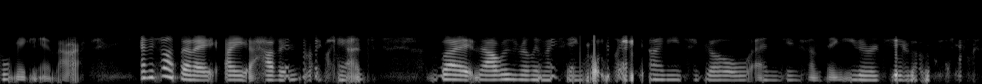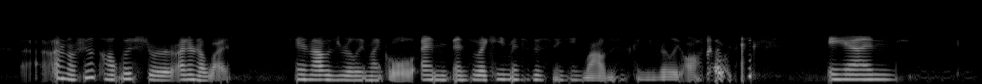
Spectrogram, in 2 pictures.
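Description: The whole clip runs through a Codec 2 vocoder, and it sounds heavily damaged: robotic, buzzy speech squeezed into roughly 200 Hz to 3.6 kHz, with the character pointing to the 1.6 kbit/s mode. The decoder rebuilds the voice from pitch, voicing and envelope data, so the original waveform is gone.

Then there are bursts of bit errors on digital voice radio at 3.00–3.40 s, 5.80–6.51 s, 8.92–9.85 s and 16.84–17.42 s. Flipped bits corrupt whole frames of parameters, so the voice lurches in pitch and level and turns into warbly, bleepy gibberish. The damage sounds like a fairly high error rate, somewhere in the tens of percent.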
